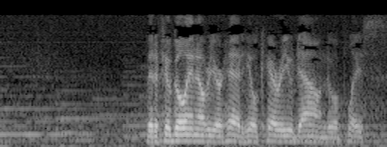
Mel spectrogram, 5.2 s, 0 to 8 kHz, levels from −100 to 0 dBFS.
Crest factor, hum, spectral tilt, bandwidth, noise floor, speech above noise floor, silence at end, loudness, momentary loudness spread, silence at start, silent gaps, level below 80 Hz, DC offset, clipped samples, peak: 20 dB; none; -9 dB/octave; 6 kHz; -51 dBFS; 25 dB; 0 s; -27 LUFS; 24 LU; 0 s; none; -58 dBFS; under 0.1%; under 0.1%; -8 dBFS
